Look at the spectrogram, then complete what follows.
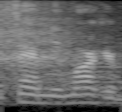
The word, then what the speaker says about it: Famlei Market: little bit about like the family market, bro. So, Family Market, you play for your fashionable and your classic needs. That's spelled FAMLEI Market.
